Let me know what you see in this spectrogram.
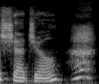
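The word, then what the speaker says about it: schedule: 있죠 Here is the shule Here is the shule 잡았어요 here isle 적어 주도록 하고요 우리가 영국 호주 발음이 복병인 미국 발음은 스케줄이라고 들리는데 연구 호주 발음은 어떻게 들린다 쉐이라 들려요 그래서 우리 이거 같이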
